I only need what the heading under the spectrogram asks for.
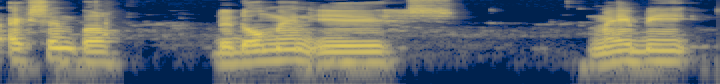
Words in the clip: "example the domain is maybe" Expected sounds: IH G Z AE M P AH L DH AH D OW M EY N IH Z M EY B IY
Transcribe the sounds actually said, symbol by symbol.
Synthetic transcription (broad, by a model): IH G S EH M P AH L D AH D OW M EY N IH S M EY B IY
